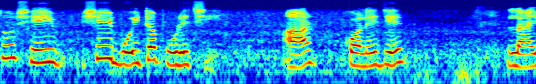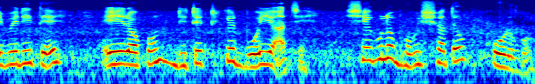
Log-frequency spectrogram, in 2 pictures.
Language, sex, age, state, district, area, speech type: Bengali, female, 45-60, West Bengal, Kolkata, urban, spontaneous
